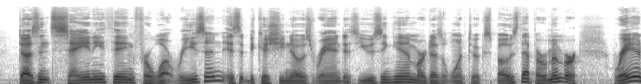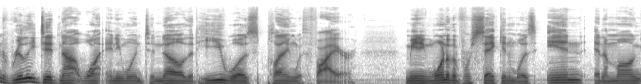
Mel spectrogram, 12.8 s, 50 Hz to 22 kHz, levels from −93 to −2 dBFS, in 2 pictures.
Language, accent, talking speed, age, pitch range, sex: English, American, 215 wpm, 20-39, 95-115 Hz, male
